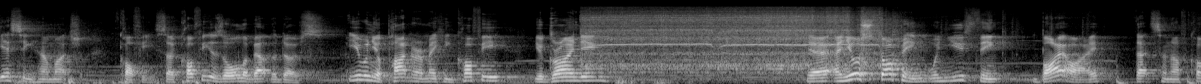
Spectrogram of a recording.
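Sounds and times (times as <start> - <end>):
electric coffee grinder whirring: 5.8 - 9.2.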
